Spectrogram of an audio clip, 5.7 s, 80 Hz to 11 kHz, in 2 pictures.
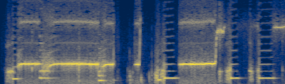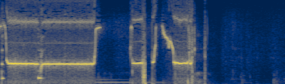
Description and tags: About 10 years ago my friend gave me a guitar he found in the garbage. This is one of the horrible and interesting sounds it would make. These sounds were recorded originally onto a cassette tape via my Tascam Porta07 4-track. This sound is also similar to numbers 5 and 6, but more "broken" sounding.
guitar, harsh, feedback, broken, distortion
